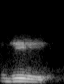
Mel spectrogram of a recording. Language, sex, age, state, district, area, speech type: Maithili, male, 45-60, Bihar, Saharsa, rural, conversation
